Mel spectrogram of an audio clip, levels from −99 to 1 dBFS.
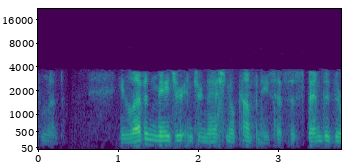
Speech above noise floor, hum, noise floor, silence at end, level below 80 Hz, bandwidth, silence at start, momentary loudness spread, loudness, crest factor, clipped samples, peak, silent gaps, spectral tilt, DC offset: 27 dB; none; -63 dBFS; 0 s; -80 dBFS; 4 kHz; 0 s; 21 LU; -35 LUFS; 24 dB; under 0.1%; -14 dBFS; none; 0 dB/octave; under 0.1%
